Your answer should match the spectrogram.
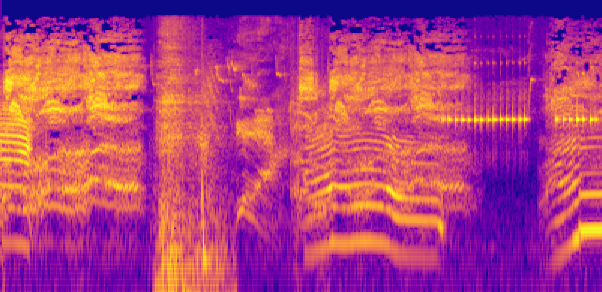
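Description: Dubbed cartoon-style groaning sound effects: two long, drawn-out groans with a short low thud between them about two seconds in. Near the end comes a fast rattle with a steady high beep.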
